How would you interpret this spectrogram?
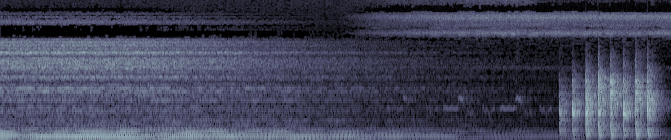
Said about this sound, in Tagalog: Hindi raw nakatiis ang lolo ko at kinatok ang nakasarang pinto ng bahay ni Rona.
